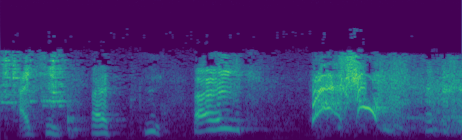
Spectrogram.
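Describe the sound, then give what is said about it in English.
A couple of loud sneezes burst out one after another in a basement with ashes flying everywhere, each with a sharp onset, following some brief vocal sounds. “Bless you!”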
